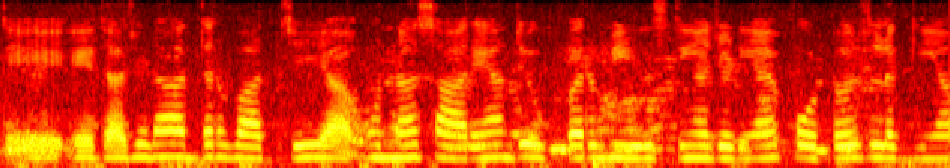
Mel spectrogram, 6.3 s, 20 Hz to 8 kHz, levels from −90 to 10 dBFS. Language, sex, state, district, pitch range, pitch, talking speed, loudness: Punjabi, female, Punjab, Kapurthala, 210-225 Hz, 220 Hz, 140 wpm, -14 LUFS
